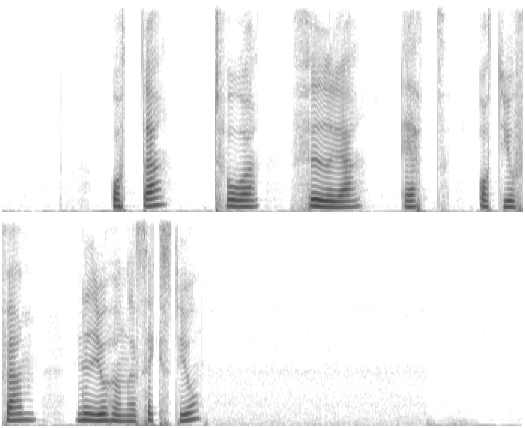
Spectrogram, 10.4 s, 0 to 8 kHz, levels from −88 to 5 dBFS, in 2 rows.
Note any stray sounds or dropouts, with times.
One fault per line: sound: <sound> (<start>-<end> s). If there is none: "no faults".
no faults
